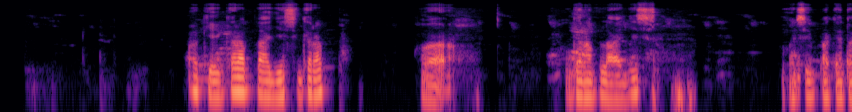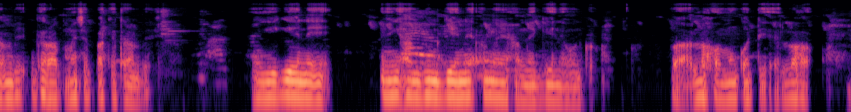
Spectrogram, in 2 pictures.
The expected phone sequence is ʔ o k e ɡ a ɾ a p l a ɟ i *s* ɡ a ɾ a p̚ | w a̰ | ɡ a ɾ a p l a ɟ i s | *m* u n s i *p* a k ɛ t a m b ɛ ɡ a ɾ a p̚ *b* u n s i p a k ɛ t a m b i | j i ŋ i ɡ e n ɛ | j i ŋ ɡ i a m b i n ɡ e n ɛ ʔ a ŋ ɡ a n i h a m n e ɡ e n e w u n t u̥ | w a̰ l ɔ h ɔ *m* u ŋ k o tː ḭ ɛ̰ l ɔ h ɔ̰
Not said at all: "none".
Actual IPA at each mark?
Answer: s, m, p, m, m

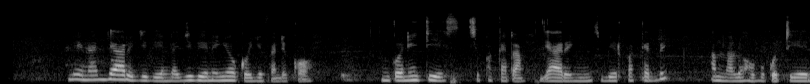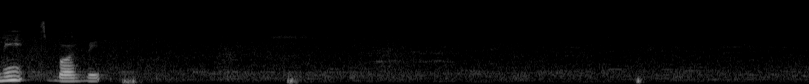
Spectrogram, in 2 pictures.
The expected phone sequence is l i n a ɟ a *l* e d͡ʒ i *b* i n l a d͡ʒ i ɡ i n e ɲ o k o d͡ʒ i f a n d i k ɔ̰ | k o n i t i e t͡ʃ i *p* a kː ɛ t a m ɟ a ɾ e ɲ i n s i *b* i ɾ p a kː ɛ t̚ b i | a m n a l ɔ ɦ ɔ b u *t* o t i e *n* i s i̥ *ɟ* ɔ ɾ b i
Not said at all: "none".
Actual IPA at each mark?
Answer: ɾ, ɡ, p, b, k, n, b

